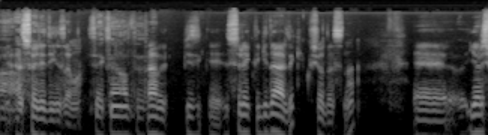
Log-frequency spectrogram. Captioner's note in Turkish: none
